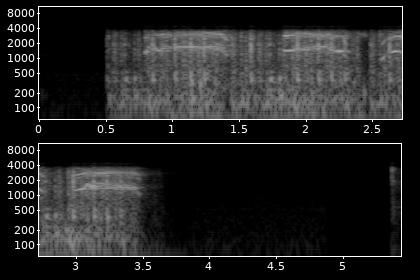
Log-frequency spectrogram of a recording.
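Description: A rapid burst of typewriter-style clatter, a sound effect introducing a news segment, lasts about three seconds in three quick spurts, with a shrill squeaky tone riding on top, then cuts off abruptly. No one speaks.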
